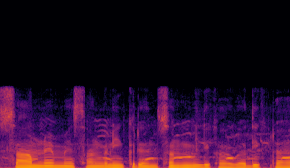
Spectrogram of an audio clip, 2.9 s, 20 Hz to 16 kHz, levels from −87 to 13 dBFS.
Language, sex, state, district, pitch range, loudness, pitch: Hindi, female, Jharkhand, Garhwa, 125-135 Hz, -15 LUFS, 125 Hz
